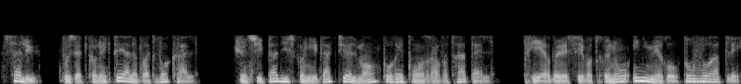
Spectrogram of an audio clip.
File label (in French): default fr, user greet; Samsung GT-E1500 Pusha 2SIM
